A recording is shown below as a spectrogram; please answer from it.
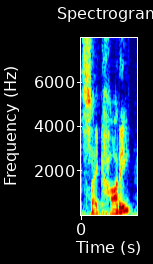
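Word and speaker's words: Cicotte: in one of the newspapers uh it was seot there are branches of his family other relatives not in Michigan who pronounce it psychot and possibly in a couple other variations too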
